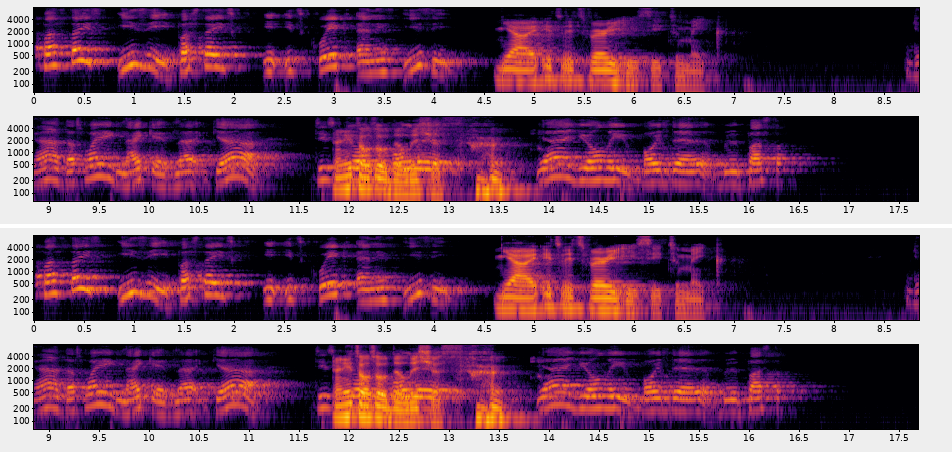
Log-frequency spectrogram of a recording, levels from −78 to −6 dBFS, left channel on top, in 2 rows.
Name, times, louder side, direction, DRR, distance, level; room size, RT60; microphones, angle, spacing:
voice 1, 0.0-2.0 2.3-4.2 8.7-11.1 11.7-13.1 13.9-16.3, left 1 dB, 10° left, 1 dB, 3.4 m, -30 dB
voice 2, 4.6-6.7 11.8-12.9 13.2-13.6, right 2 dB, 70° right, 9 dB, 2.2 m, -25 dB
30.0 x 23.5 x 7.6 m, 0.95 s
head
